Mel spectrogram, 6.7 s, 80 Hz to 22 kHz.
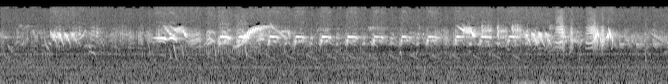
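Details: A Bluethroat, recorded on 7 May, gives quick, high chirps and sharp upward and downward sweeps in short scattered bursts, over a steady hiss of outdoor noise and a faint low hum.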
